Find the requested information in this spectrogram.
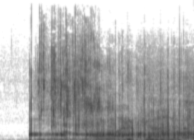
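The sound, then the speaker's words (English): Soda pours abruptly into a glass in a steady splashing stream with a bright fizzing crackle that continues for almost two seconds, with no voices. “Could you hear that when you were pouring?”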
